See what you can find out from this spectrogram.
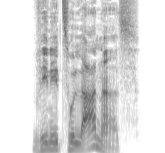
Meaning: genitive singular of Venezolaner
- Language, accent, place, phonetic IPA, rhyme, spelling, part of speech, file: German, Germany, Berlin, [venet͡soˈlaːnɐs], -aːnɐs, Venezolaners, noun, De-Venezolaners.ogg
